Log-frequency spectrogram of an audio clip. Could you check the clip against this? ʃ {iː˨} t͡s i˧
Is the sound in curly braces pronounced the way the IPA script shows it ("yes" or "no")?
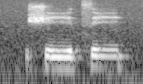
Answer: yes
